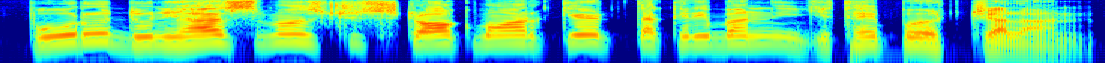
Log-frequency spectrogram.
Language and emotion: Kashmiri, neutral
